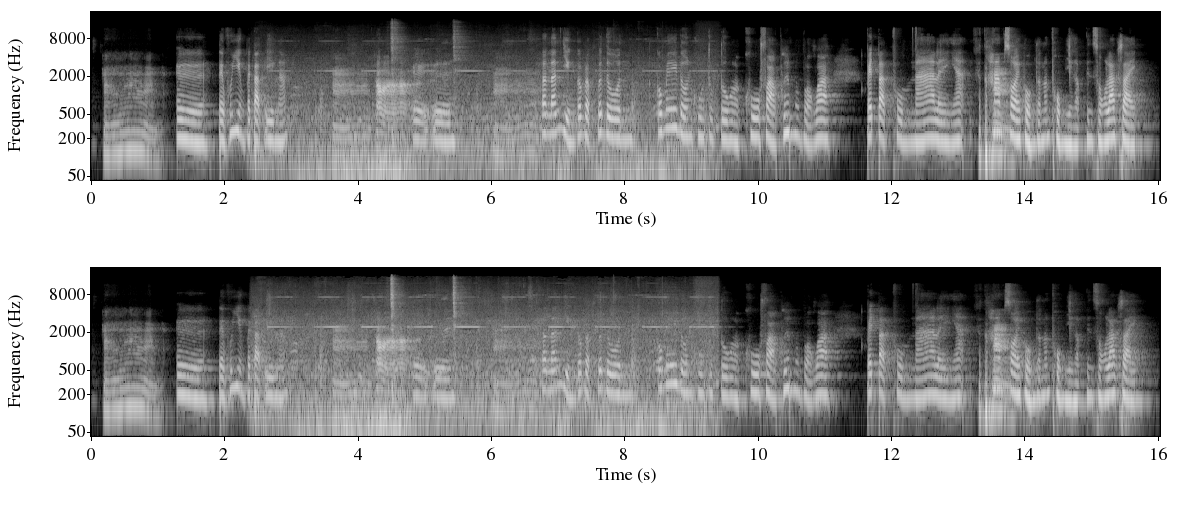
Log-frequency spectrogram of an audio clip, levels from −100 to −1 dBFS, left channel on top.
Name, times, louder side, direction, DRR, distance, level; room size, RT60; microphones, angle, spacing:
voice 1, 0.2-1.1 3.6-5.2 6.0-6.8 13.5-13.8, equal, ahead, 11 dB, 0.4 m, -30 dB
voice 2, 1.3-3.0 4.8-5.5 6.8-8.2 8.5-11.1 11.6-13.1 13.4-15.7, left 3 dB, 55° left, 13 dB, 0.7 m, -25 dB
sound 1, 2.4-9.4, right 3 dB, 55° right, 0.8 m, -32 dB
12.0 x 9.3 x 7.4 m, 0.71 s
head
